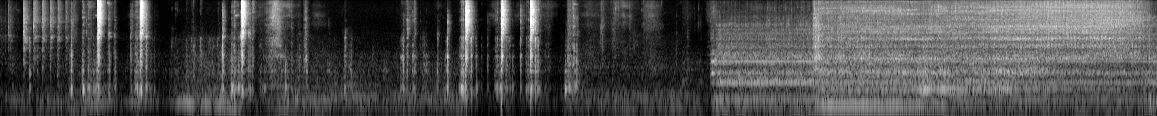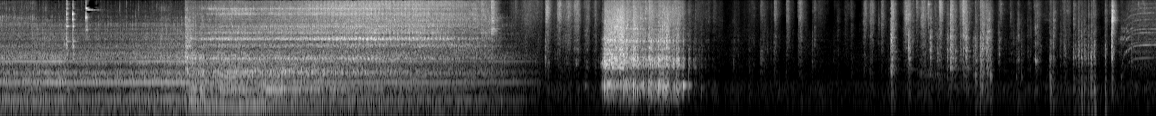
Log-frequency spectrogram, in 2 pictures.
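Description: A bench drill press running steadily for about twelve seconds while drilling a flat steel bar, after several seconds of sharp metal clicks and taps. A brief loud noisy burst follows near the end, then faint clicks.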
